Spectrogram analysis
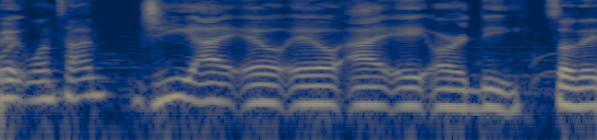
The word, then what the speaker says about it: Gilliard: Gilliard. So they say Gillard? Gillard, Yeah. Gillard, and yeah. They never say, I'm like, it's like billiard. Yeah. When you think of billiard, Gilliard.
